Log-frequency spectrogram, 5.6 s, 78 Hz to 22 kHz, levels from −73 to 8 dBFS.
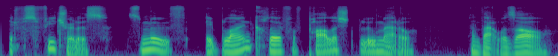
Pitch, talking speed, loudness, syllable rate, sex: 120 Hz, 150 wpm, -20 LUFS, 4.6 syllables/s, male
